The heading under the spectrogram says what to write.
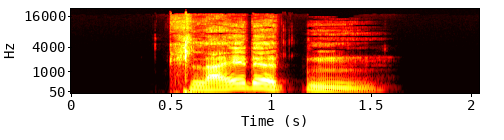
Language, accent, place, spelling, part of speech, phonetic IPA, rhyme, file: German, Germany, Berlin, kleideten, verb, [ˈklaɪ̯dətn̩], -aɪ̯dətn̩, De-kleideten.ogg
- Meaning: inflection of kleiden: 1. first/third-person plural preterite 2. first/third-person plural subjunctive II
